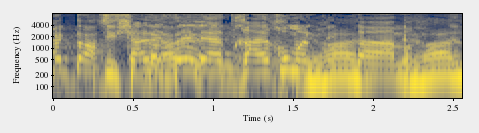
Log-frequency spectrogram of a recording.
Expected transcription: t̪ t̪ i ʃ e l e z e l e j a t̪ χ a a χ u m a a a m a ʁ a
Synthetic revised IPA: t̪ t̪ i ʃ a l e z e l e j a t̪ χ a e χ u m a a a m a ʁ a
